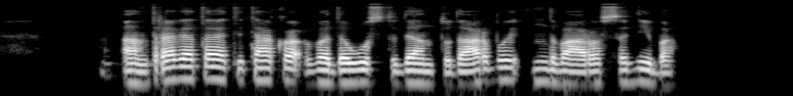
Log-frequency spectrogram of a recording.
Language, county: Lithuanian, Vilnius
